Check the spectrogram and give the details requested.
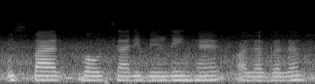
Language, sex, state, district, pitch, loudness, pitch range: Hindi, female, Gujarat, Gandhinagar, 195 Hz, -16 LUFS, 190-200 Hz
